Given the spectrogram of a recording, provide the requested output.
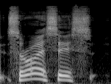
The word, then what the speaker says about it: psoriasis: Yeah, so yeah, it's a silent P. So when you say it, otherwise, yeah, it can be quite complicated if you put that one in as well. So psoriasis, so we might have seen people with psoriasis, and sometimes we might mistake it for eczema.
